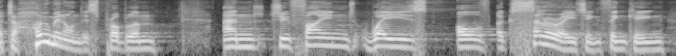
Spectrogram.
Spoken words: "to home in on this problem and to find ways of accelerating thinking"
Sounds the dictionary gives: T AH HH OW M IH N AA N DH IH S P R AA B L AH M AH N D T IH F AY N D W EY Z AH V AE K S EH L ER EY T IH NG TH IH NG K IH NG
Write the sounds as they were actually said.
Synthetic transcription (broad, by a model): T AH HH OW M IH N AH N DH IH S P R AA B L AH M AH N T IH F AY N D W EY Z AH V AE K S EH L ER EY T IH NG TH IH NG K IH NG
